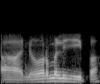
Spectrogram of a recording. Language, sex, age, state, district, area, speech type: Malayalam, male, 45-60, Kerala, Wayanad, rural, conversation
